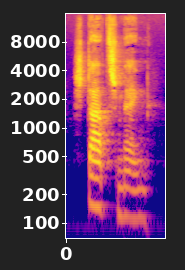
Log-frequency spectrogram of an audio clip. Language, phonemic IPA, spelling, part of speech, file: Dutch, /ˈstaːtsmɛi̯n/, staatsmijn, noun, Nl-staatsmijn.ogg
- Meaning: state mine, mine operated by the state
